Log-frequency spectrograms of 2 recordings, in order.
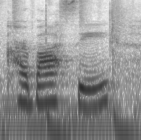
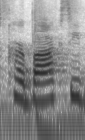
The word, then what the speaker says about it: Carboxy: It's originally from Europe, so the Italian pronunciation is Carboxy. But over here in the US, we call it with the X, Carboxy, because it has to deal with carbon dioxide gas.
